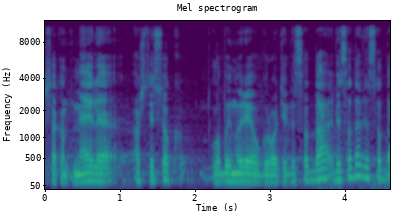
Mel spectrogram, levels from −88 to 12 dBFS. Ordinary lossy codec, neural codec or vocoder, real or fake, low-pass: MP3, 96 kbps; none; real; 10.8 kHz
